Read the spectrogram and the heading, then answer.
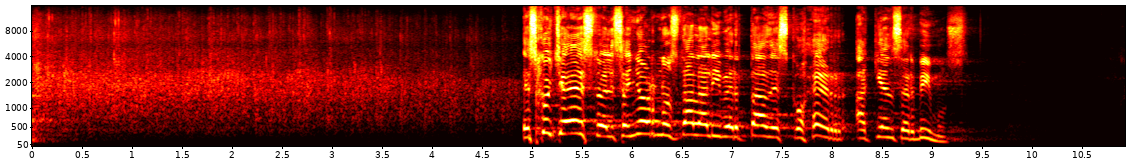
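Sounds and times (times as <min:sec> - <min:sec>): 
audience applause: 0:00.0 - 0:05.2
speech: 0:04.9 - 0:09.4.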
